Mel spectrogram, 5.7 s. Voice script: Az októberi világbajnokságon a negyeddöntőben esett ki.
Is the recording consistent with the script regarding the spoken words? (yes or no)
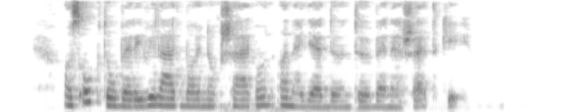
yes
